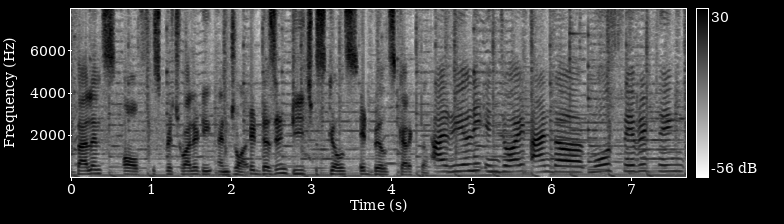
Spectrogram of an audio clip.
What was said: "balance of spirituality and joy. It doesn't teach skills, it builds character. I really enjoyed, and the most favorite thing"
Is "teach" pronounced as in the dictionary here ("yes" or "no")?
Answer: yes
